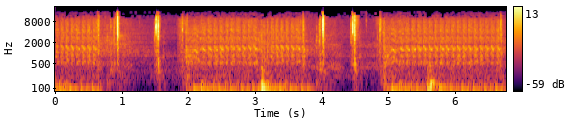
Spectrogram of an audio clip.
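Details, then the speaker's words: Toyota Camry, snowy cold start. Repeated cranking bursts with pauses that nearly catch but never fire, and no fuel pump sound is heard; crank no-start, fuel pump failure suspected but not confirmed. "I don't hear the fuel pump uh-oh oh no uh-oh we have fuel pump failure"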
